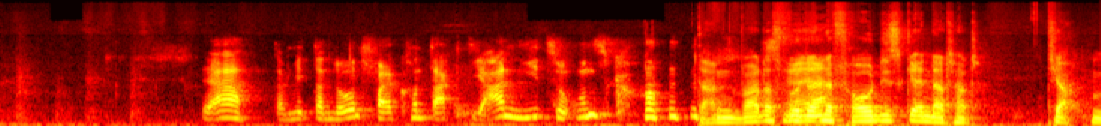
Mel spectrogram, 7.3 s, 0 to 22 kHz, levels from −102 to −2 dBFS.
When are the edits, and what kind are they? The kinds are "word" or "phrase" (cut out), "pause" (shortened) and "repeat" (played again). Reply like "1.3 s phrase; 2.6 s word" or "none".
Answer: none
